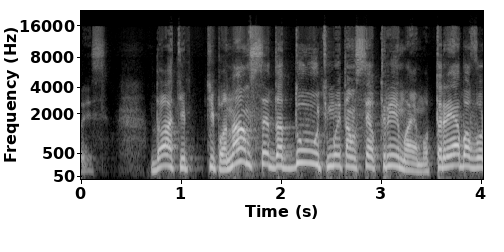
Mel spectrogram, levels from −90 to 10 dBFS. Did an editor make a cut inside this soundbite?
no; 0 cuts

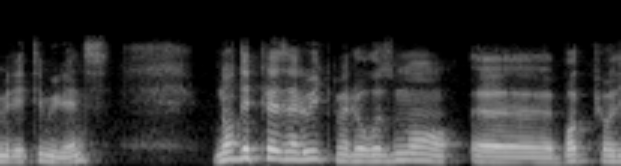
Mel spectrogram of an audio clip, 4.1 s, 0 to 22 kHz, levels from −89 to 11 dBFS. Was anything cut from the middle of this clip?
no; 0 cuts

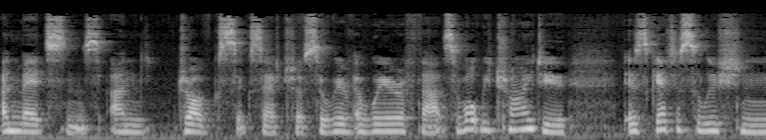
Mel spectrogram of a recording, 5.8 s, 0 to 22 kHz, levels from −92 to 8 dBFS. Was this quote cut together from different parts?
yes; 2 cuts; at 2.6 s, 4.0 s

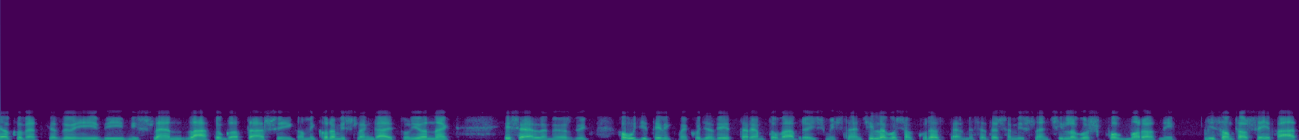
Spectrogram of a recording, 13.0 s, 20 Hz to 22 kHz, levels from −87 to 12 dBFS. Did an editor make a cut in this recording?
no; 0 cuts

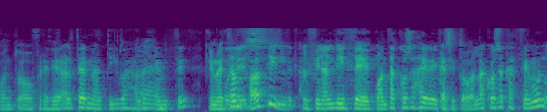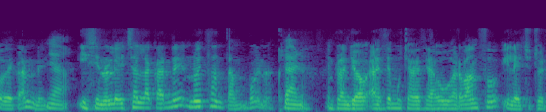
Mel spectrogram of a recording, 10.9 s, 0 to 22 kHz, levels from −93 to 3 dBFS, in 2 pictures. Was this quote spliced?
yes; 5 cuts; at 2.0 s, 3.0 s, 4.4 s, 5.4 s, 8.6 s

